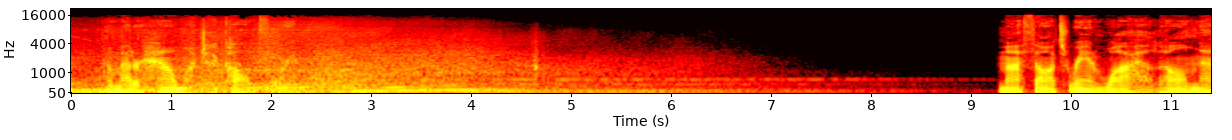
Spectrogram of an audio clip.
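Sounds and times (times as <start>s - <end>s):
car engine revving and accelerating: 0.0s - 7.6s
speech: 0.4s - 2.6s, 9.3s - 11.3s.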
